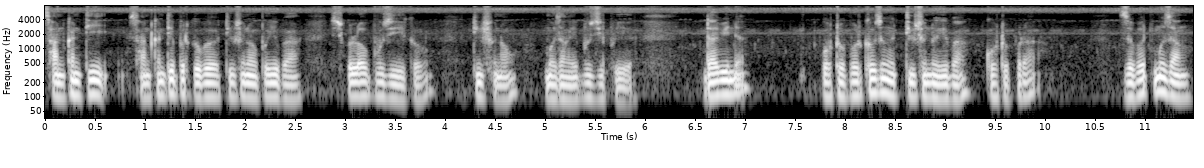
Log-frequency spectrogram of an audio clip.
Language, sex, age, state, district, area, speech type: Bodo, male, 30-45, Assam, Chirang, rural, spontaneous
